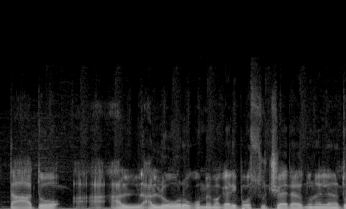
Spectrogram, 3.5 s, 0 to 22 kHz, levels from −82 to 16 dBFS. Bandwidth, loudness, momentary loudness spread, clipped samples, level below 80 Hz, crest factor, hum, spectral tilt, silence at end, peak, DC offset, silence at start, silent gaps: 13.5 kHz; -25 LUFS; 9 LU; under 0.1%; -44 dBFS; 14 dB; none; -6.5 dB/octave; 0 s; -10 dBFS; under 0.1%; 0.05 s; none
